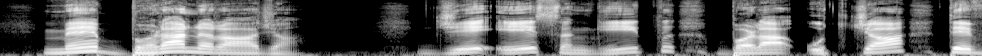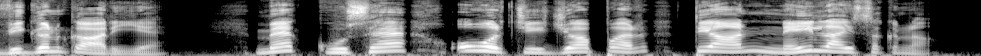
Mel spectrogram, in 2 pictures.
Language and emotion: Dogri, angry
